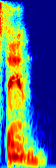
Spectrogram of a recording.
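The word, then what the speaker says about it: Staunton: correct one thing it's actually pronounced it's actually pronounced Stanton is it really it is you would I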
